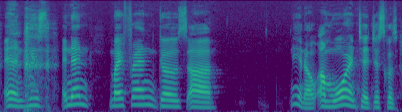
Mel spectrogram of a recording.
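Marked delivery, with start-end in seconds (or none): none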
